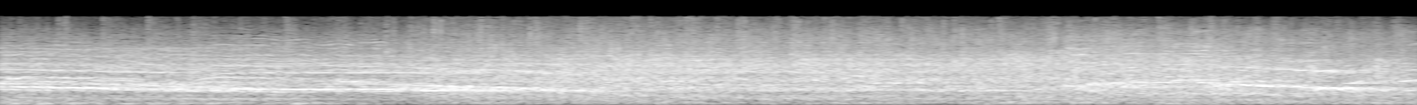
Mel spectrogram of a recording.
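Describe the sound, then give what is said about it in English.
A crowd, including Supreme Court justices, tribal nation leaders and constitutional officers, applauds steadily at the opening of a speech after being asked to start clapping again, a dense, loud wash of clapping that holds for about ten seconds, with faint cheers and whoops mixed into it. “How about if we start over? Start clapping again.”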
